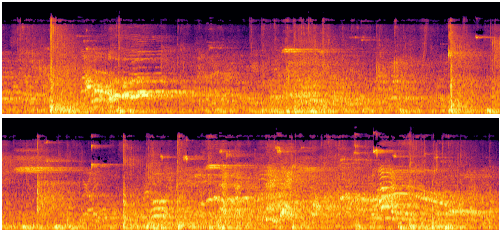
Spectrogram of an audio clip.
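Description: A volleyball is struck by hand, echoing through a large hall.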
